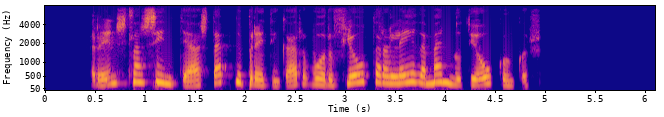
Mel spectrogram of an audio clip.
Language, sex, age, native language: Icelandic, female, 30-39, Icelandic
